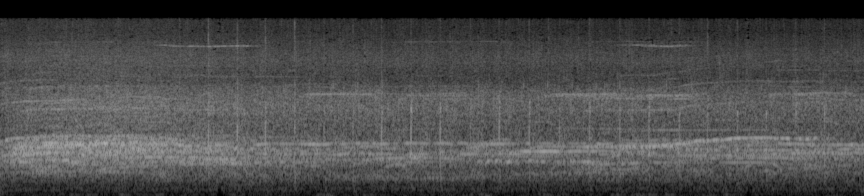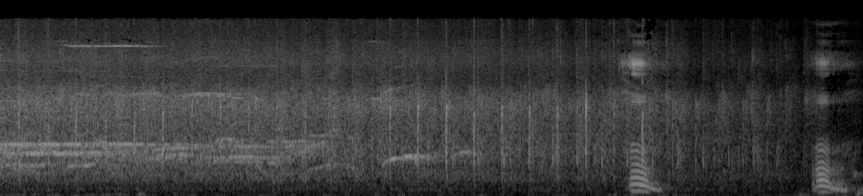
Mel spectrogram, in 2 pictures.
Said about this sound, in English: Wow. Is that your best clap for the night?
